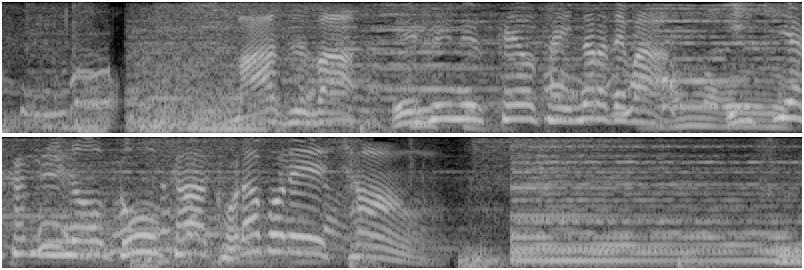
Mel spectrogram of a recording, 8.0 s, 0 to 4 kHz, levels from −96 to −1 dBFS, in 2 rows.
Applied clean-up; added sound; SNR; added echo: none; Fire; 16 dB; none.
